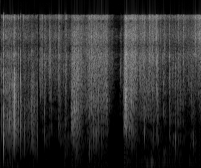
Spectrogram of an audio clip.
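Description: Footsteps crunching in packed snow: a quick, irregular series of short crunches.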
